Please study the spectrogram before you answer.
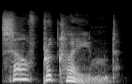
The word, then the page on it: self-proclaimed: British English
